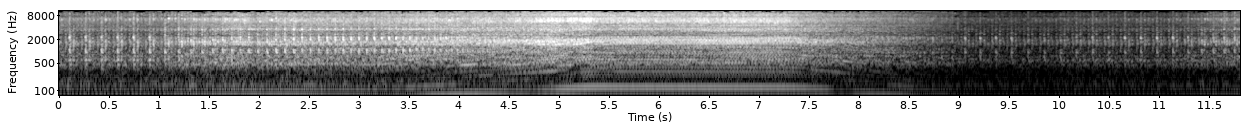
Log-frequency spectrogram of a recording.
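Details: Range Rover Velar 2.0 D240 Ingenium diesel at idle: a steady quick top-end tapping/knocking that goes away when revving, with the engine warning light on. Cause not yet found.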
